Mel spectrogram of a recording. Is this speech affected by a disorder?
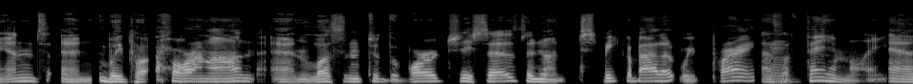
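Yes: Parkinson's disease.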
